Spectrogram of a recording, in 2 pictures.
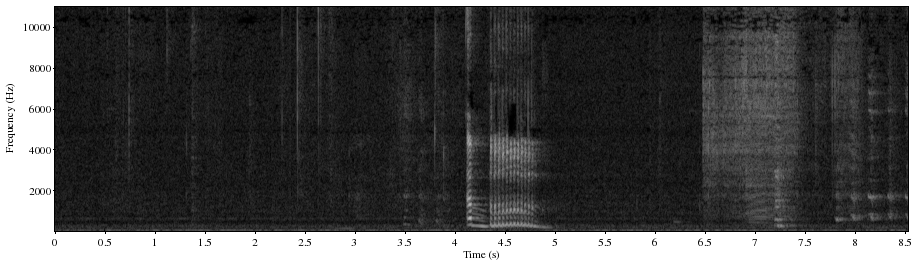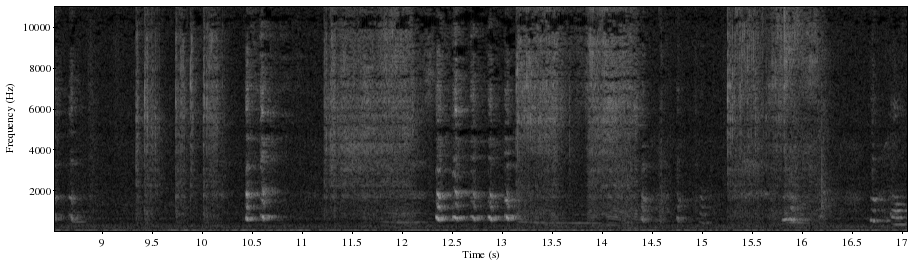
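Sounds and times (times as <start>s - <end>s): baby making brrr sounds: 4.1s - 5.0s, 13.4s - 14.4s.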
